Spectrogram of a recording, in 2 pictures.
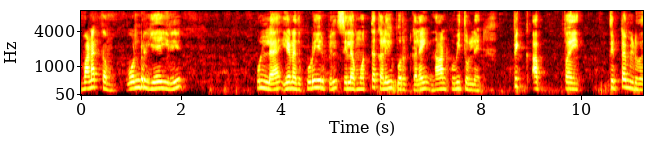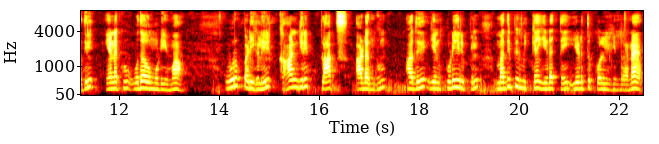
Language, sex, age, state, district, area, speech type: Tamil, male, 18-30, Tamil Nadu, Tiruchirappalli, rural, read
